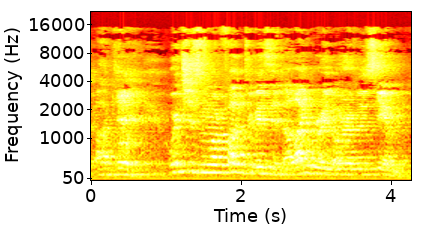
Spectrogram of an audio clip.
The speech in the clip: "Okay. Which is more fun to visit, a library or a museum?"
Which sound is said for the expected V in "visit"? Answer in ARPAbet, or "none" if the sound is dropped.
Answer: V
